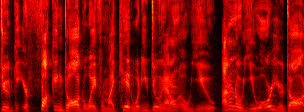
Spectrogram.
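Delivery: mock freak-out, put-on panicked voice. Picturing a father whose child a stranger's dog sniffs, imitating a father freaking out. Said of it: "freaked out and was like".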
